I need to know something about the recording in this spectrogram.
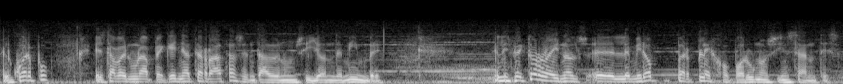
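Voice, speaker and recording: Male narrator, dramatic radio storytelling, mid-pitched, lively intonation, dull vintage sound, music behind. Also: moderate pace.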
